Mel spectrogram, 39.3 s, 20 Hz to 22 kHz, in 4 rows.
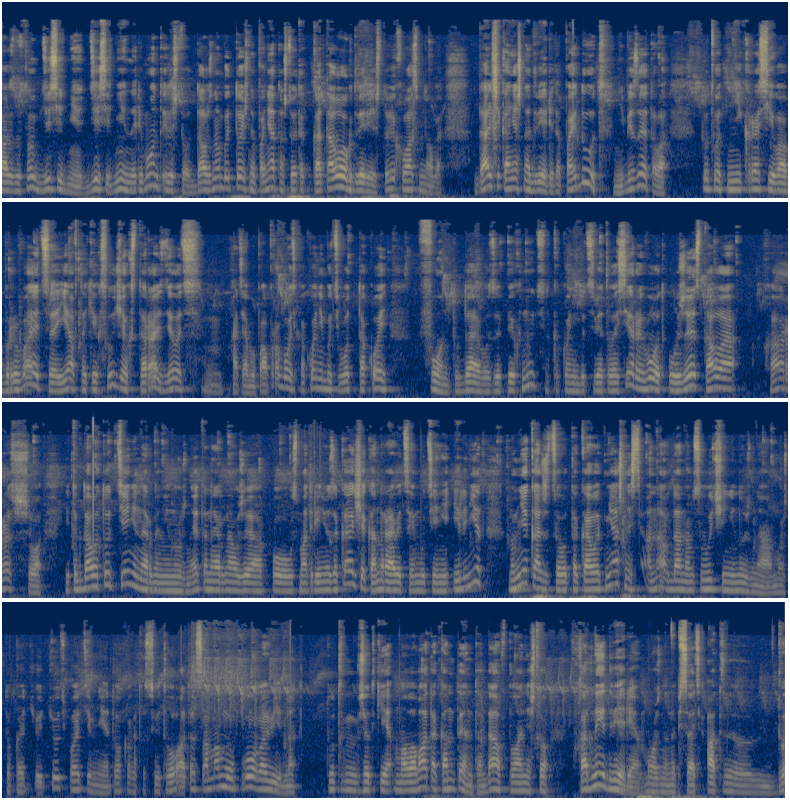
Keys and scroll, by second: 14.7 ctrl+shift+[.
